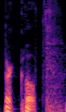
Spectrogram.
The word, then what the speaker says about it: Burgkopf: We're doing a Burgkopf, if I said that correctly. – Yep. Burgkopf.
